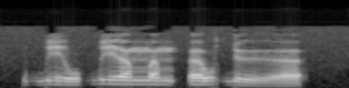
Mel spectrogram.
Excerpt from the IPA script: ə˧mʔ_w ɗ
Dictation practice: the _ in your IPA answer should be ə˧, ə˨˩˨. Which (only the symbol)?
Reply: ə˧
